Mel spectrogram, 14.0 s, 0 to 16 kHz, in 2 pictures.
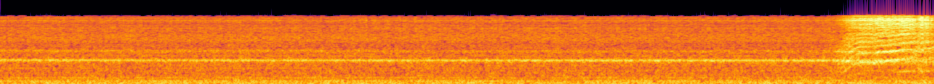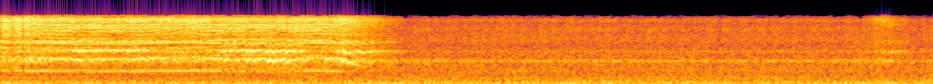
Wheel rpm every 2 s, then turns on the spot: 0, 0, 10, 130, 120, 0, 10.
none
